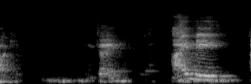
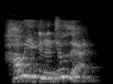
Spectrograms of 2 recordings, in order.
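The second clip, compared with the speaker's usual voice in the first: mock skeptical seller; 8 semitones higher than usual. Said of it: "to me, it's like".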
